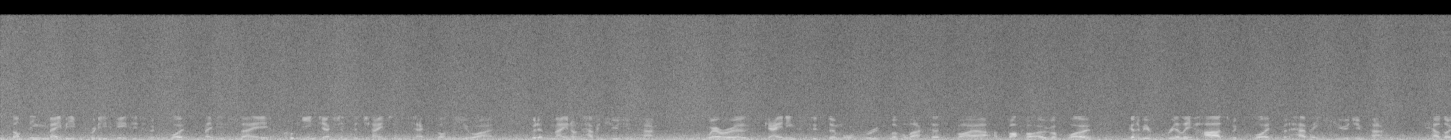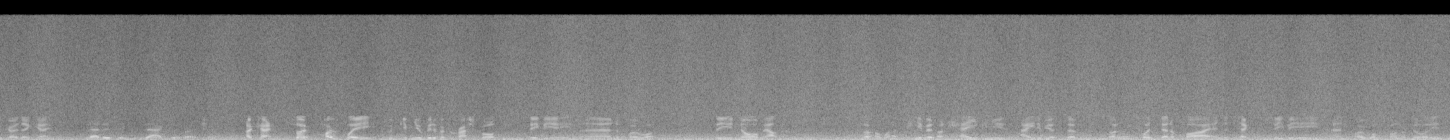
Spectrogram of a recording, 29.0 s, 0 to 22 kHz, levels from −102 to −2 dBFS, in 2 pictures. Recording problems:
high frequencies cut off; severe; nothing above 4 kHz
hiss; loud; throughout; as loud as the speech

